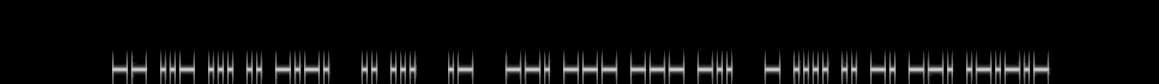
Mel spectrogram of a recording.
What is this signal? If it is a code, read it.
Morse code, heard as a keyed tone, about 25 wpm, 700 Hz. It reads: MUSIC IS A GOOD THING.
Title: Sentences from Top 300 Words 25wpm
